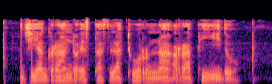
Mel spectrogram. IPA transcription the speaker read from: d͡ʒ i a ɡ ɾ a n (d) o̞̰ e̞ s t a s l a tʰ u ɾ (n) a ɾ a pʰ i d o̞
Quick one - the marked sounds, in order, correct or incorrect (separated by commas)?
correct, correct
